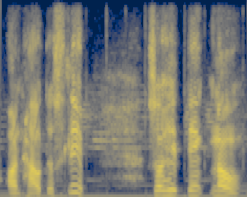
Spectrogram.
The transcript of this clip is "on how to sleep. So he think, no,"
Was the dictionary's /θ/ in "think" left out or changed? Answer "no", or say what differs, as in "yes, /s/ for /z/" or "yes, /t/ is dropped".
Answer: yes, /t/ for /θ/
